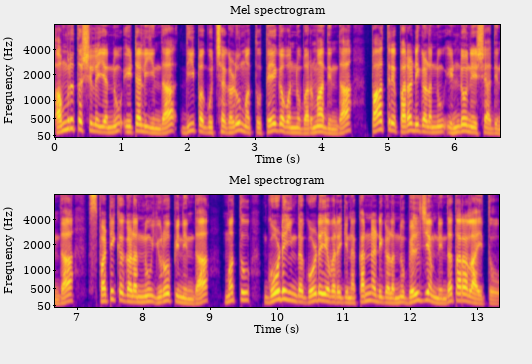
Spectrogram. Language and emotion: Kannada, neutral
